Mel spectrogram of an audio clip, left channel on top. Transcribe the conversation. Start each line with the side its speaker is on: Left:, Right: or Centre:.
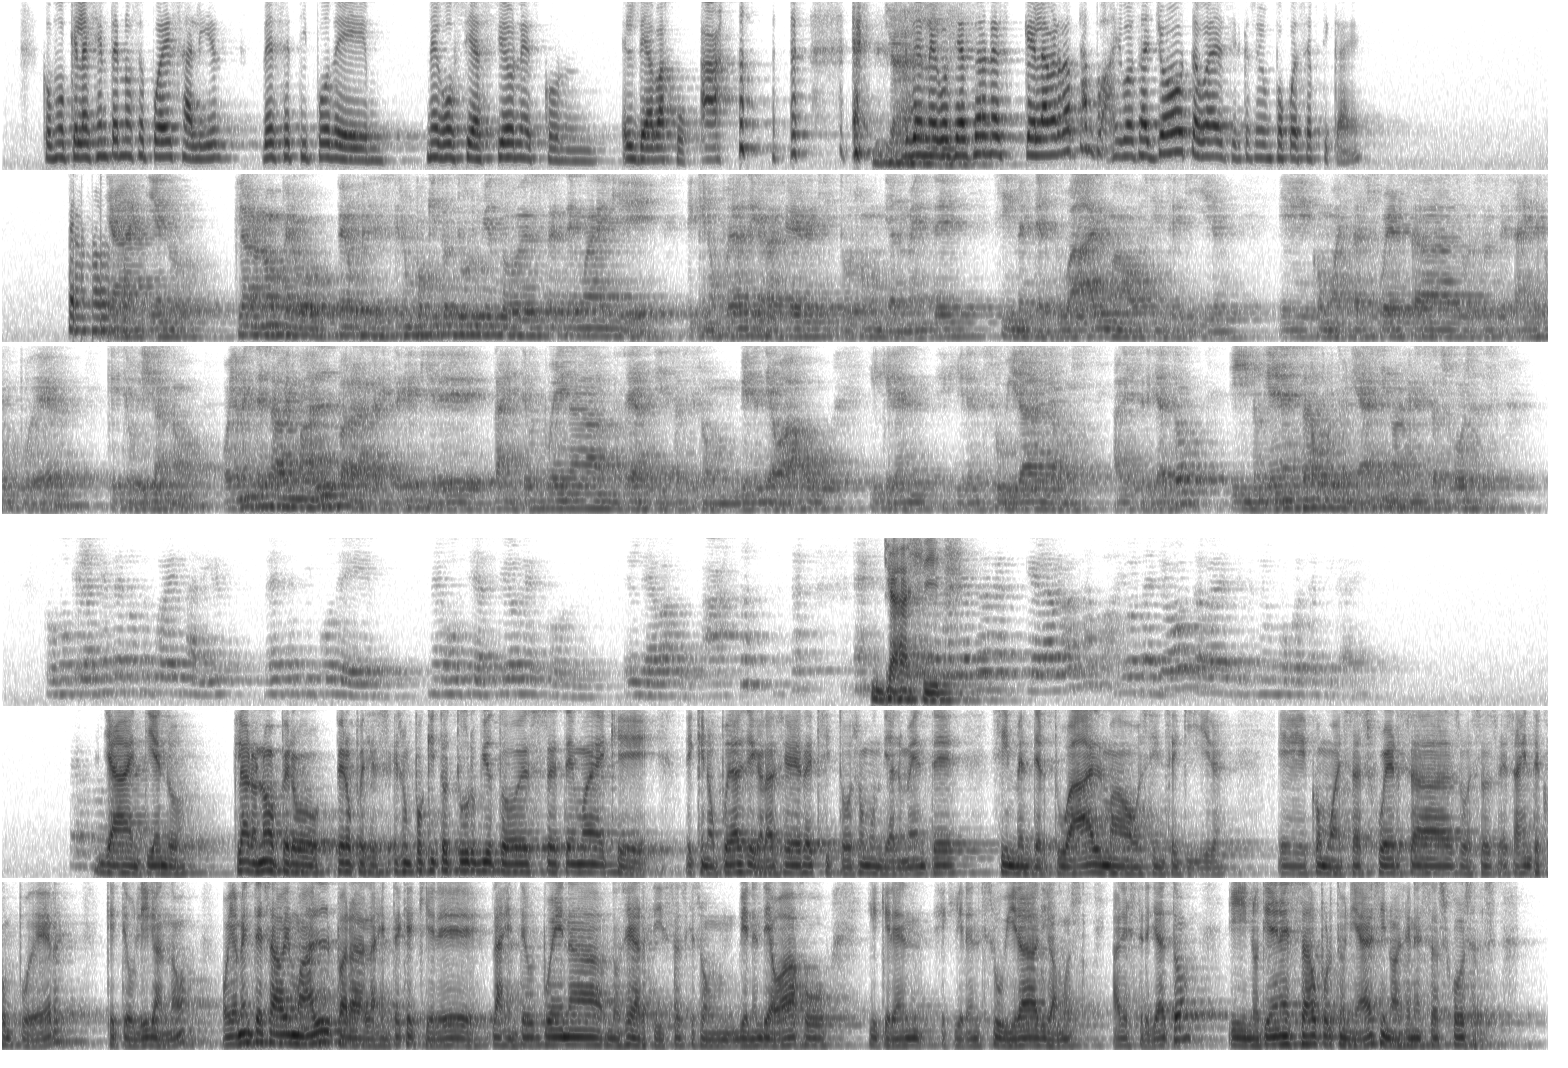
Left: como que la gente no se puede salir de ese tipo de negociaciones con el de abajo. Ah, <laughs>
Right: <laughs> ya
Left: de
Right: sí.
Left: negociaciones que la verdad tampoco, ay, o sea, yo te voy a decir que soy un poco escéptica, ¿eh? pero no
Right: Ya
Left: lo sé.
Right: entiendo. Claro, no, pero, pero pues es, es un poquito turbio todo este tema de que, de que no puedas llegar a ser exitoso mundialmente sin vender tu alma o sin seguir eh, como a esas fuerzas o esos, esa gente con poder que te obligan, ¿no? Obviamente sabe mal para la gente que quiere, la gente buena, no sé, artistas que son, vienen de abajo y quieren, que quieren subir a, digamos, al estrellato y no
Left: Ujú.
Right: tienen estas oportunidades y no hacen estas cosas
